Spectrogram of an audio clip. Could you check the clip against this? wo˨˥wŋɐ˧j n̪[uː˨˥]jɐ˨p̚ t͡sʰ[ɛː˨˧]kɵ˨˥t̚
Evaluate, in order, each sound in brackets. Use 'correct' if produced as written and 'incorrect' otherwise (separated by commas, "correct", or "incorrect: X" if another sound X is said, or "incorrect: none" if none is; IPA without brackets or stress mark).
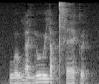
incorrect: uː˥, incorrect: ɛː˨˥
